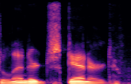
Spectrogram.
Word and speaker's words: Lynyrd Skynyrd: Before Charlie Daniels, we had Lynyrd Skynyrd, one of their classic songs, "Simple Man," from their debut album, pronounced Lynyrd Skynyrd, which was produced by Al Kooper and released in the summer of 1973.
